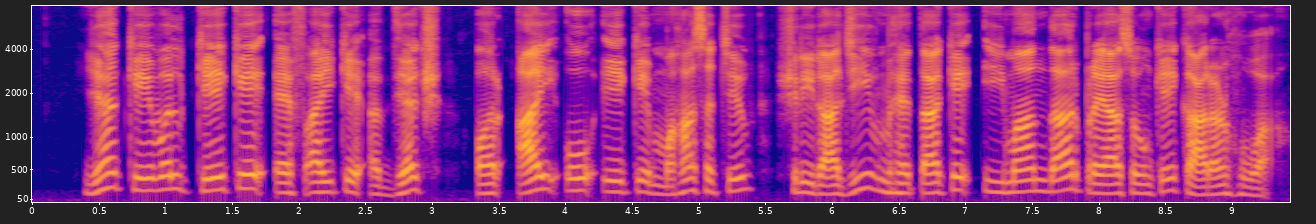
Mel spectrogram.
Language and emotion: Hindi, neutral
